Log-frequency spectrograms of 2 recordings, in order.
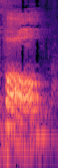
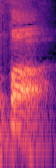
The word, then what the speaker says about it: pho: I'm like, boy, it's not pronounced a Faux. It's pronounced a pho.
